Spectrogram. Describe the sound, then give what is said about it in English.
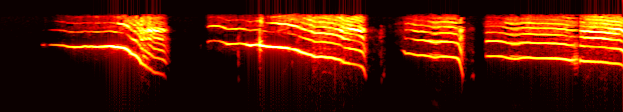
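A hunter blows a cow call, trying to call him over: four loud, drawn-out mewing wails, each sliding downward in pitch, separated by brief pauses, with no talking. “I'm going to try to call him over with my cow call.”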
